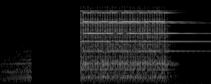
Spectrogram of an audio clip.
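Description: A telephone bell ringing once, for about a second, its tones fading out afterwards.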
